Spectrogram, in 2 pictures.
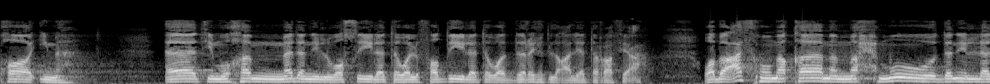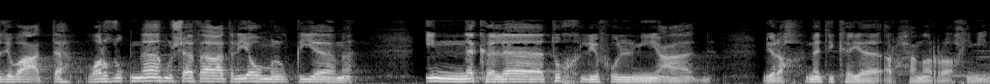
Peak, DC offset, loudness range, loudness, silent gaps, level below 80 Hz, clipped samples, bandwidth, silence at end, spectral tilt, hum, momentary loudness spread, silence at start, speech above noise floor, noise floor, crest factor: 0 dBFS; under 0.1%; 5 LU; -14 LUFS; none; -40 dBFS; under 0.1%; 8.4 kHz; 0 s; -6.5 dB/octave; none; 9 LU; 0 s; 30 dB; -43 dBFS; 14 dB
